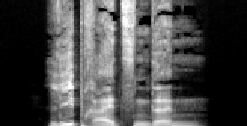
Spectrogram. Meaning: inflection of liebreizend: 1. strong genitive masculine/neuter singular 2. weak/mixed genitive/dative all-gender singular 3. strong/weak/mixed accusative masculine singular 4. strong dative plural
- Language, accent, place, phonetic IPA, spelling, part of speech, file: German, Germany, Berlin, [ˈliːpˌʁaɪ̯t͡sn̩dən], liebreizenden, adjective, De-liebreizenden.ogg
